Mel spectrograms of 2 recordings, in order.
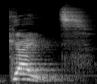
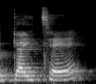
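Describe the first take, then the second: First: The word ends on the t sound. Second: An extra vowel sound follows the t. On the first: The speaker calls it right. "I do not pronounce the e sound" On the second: The speaker calls it wrong. "I don't go gate"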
